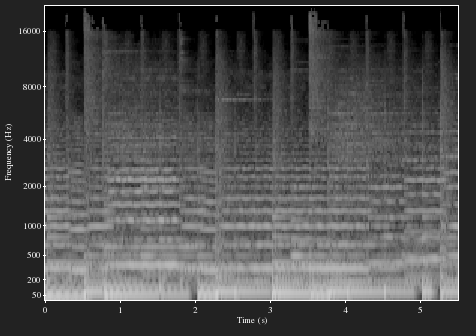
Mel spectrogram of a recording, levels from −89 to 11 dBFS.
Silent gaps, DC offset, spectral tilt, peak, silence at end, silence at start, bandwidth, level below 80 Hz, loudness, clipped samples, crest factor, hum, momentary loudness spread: none; under 0.1%; -6.5 dB/octave; -2 dBFS; 0 s; 0 s; 19.5 kHz; -20 dBFS; -18 LUFS; under 0.1%; 14 dB; none; 5 LU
